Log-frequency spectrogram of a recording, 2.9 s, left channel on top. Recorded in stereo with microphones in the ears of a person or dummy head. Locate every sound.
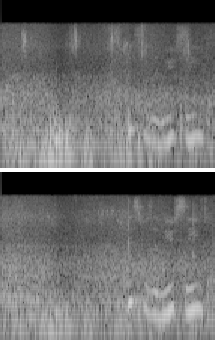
1.7 s a woman speaking: 80° right, 0.7 m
